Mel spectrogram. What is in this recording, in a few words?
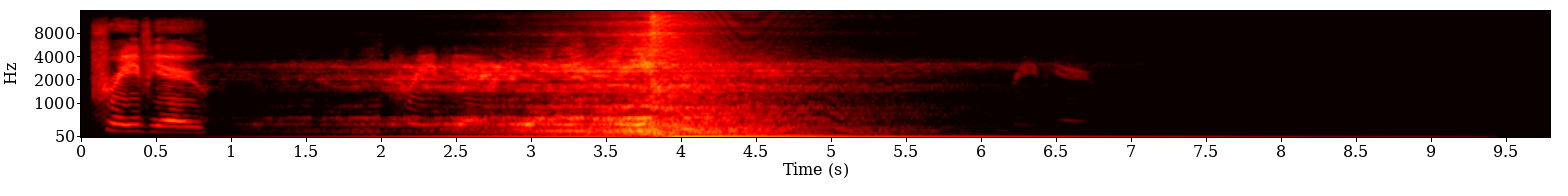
rising pulse hit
